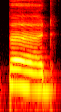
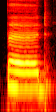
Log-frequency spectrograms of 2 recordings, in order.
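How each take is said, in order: No difference in how they are said.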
